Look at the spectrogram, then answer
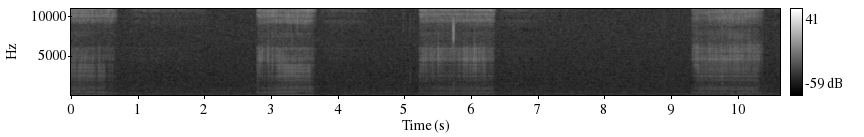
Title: snoring french bulldog puppy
